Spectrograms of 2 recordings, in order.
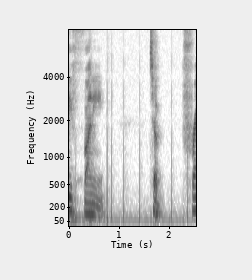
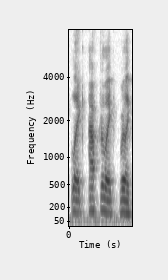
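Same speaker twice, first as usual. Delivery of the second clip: usual speaking voice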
